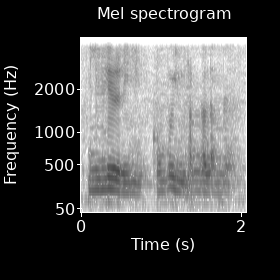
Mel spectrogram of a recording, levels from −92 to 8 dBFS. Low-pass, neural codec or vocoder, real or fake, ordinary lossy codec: 3.6 kHz; codec, 44.1 kHz, 3.4 kbps, Pupu-Codec; fake; none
